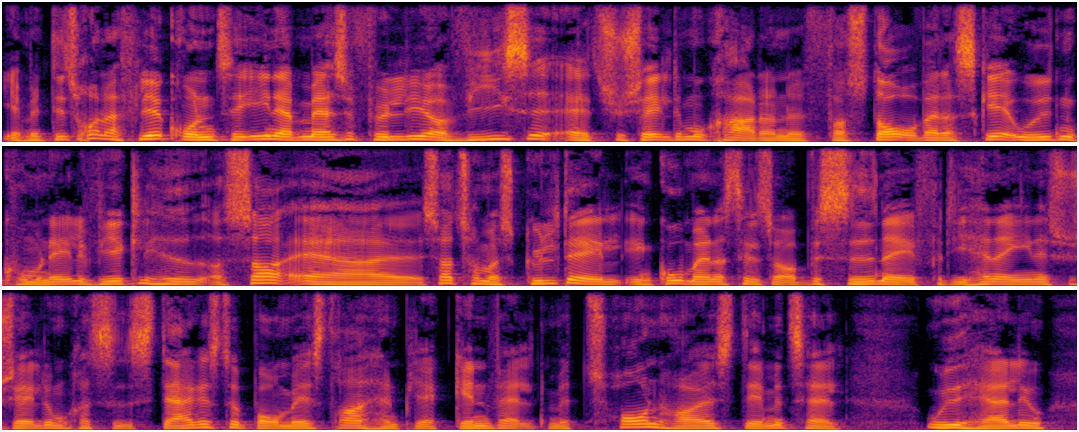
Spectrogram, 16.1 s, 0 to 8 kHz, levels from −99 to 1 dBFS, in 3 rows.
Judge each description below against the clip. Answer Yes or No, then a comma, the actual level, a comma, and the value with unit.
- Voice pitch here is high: No, low, 135 Hz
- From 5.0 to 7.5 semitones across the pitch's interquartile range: No, average, 4.1 semitones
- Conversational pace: No, fast, 225 wpm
